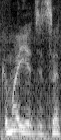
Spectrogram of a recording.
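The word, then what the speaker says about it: Камаедзіца: для справки мы, наверное, сообщим о том, что слушатели, наверное, не знают, что такое комоезица название, да, по-русски это звучит э, масленица, а по-белорусски это произносится комоедзица.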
